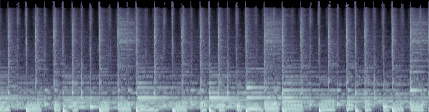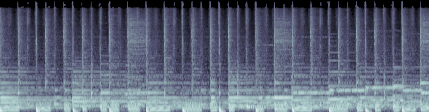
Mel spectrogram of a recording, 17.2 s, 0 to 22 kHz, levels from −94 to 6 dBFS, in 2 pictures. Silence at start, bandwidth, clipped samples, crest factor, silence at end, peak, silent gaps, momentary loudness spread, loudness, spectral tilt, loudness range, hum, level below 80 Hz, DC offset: 0 s; over 20 kHz; under 0.1%; 14 dB; 0 s; 0 dBFS; none; 4 LU; -15 LUFS; -6 dB/octave; 2 LU; none; -20 dBFS; under 0.1%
